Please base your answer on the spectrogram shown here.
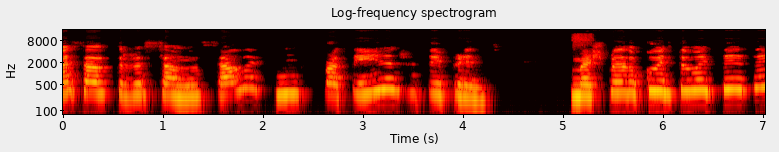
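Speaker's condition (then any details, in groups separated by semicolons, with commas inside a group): Ataxia after brain injury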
